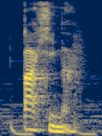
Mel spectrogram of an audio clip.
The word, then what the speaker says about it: página: Another example, página. This word has three syllables. If it followed the rules, the stressed syllable should have been on the next to the last.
